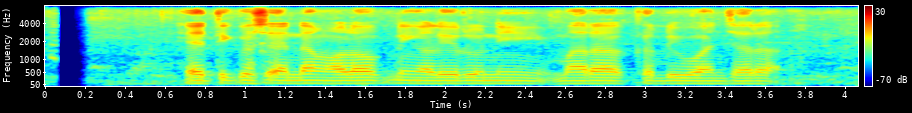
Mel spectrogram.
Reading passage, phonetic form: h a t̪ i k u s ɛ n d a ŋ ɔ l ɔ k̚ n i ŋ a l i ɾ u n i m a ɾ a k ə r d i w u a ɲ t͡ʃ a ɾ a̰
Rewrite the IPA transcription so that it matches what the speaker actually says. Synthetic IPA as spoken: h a t̪ i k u s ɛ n d a ŋ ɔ l ɔ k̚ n i ŋ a l i ɾ u n i m a ɾ a k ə r d i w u a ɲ t͡ʃ a ɾ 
